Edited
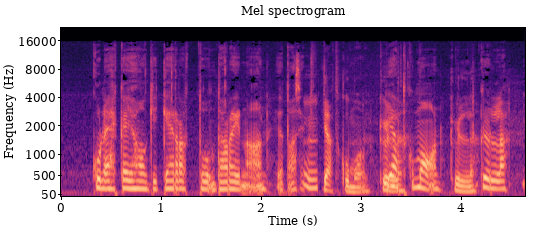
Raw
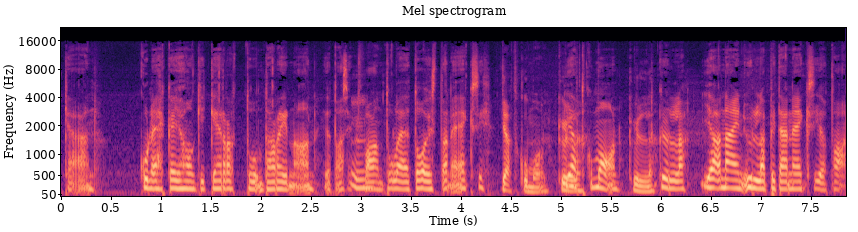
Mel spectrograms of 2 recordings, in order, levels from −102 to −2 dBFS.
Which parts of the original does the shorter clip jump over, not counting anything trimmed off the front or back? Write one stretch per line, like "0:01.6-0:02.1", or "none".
0:03.0-0:04.3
